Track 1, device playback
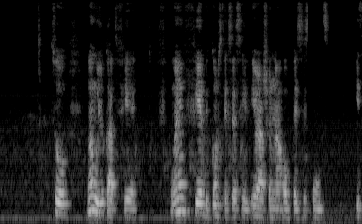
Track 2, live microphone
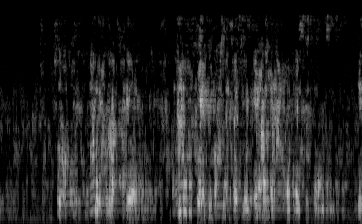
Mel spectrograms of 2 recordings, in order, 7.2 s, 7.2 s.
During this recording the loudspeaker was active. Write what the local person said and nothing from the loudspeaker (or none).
none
